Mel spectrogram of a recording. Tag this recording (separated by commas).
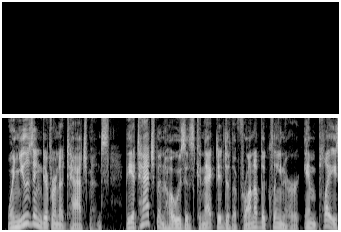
Speech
